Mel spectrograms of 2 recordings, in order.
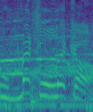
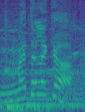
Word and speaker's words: Metallica: Clap your hands and jig about to Metal Liquor. But I have to I have to correct you there. The actual pronunciation is Metallica.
